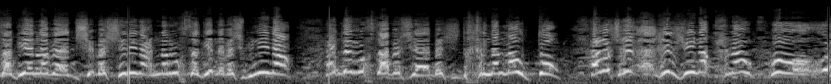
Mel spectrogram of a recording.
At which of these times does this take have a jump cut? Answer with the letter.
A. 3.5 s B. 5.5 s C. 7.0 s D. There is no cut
D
